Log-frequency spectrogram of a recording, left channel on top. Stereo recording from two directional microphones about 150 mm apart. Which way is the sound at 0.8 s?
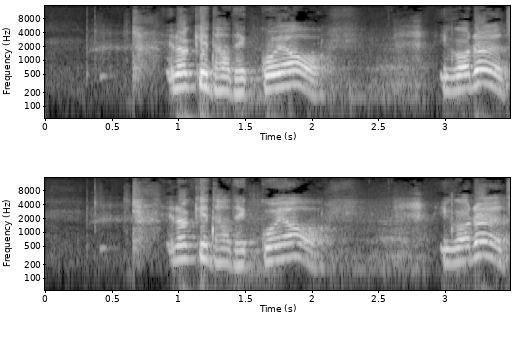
60° left (ahead or behind).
